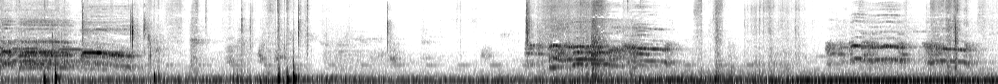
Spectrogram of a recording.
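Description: Rooster crowing three times, each call lasting about one and a half to two seconds, with two sharp knocks about half a second and three and a half seconds in.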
